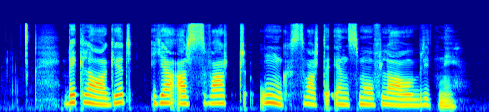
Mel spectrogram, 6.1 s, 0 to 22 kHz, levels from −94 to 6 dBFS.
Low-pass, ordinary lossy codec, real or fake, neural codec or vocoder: 9.9 kHz; none; real; none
